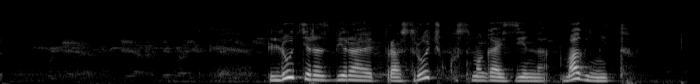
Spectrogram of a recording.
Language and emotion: Russian, neutral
